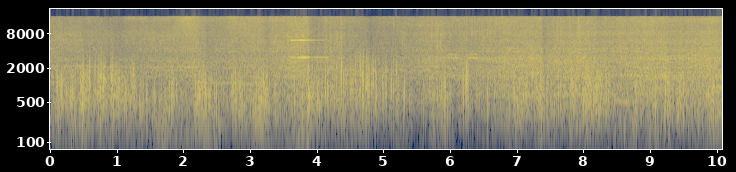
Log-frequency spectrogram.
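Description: Kubota DC-105X rice combine harvester running as it drives on its tracks across the paddy, an unpitched mechanical noise with gusty wind on the microphone.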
